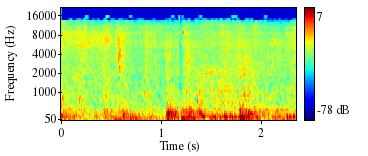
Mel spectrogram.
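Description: Footsteps of several people going down a carpeted staircase and onto a corridor floor: a run of irregular low thuds a few tenths of a second apart.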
